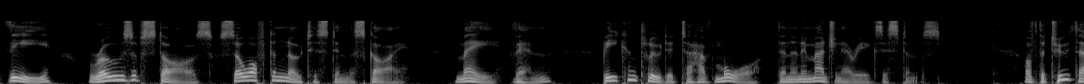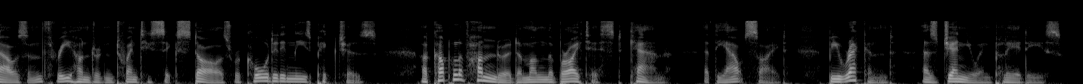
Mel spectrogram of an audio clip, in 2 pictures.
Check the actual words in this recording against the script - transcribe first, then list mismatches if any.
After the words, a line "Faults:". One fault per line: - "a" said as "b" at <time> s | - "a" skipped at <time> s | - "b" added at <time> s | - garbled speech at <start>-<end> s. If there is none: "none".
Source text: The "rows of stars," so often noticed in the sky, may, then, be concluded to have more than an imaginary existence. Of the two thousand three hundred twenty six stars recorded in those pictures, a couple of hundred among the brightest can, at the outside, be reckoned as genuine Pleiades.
The "rows of stars," so often noticed in the sky, may, then, be concluded to have more than an imaginary existence. Of the two thousand three hundred twenty six stars recorded in these pictures, a couple of hundred among the brightest can, at the outside, be reckoned as genuine Pleiades.
Faults:
- "those" said as "these" at 13.8 s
